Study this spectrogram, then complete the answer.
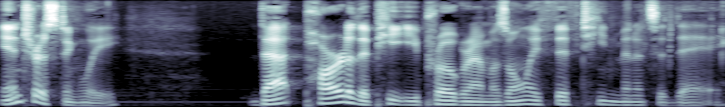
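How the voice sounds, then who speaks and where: A man uses a normal speaking voice at a fairly low pitch and a moderate pace. His intonation is lively, on a very clean recording with a silent background. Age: 50s. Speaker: podcast host and wellness coach. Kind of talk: casual interview.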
